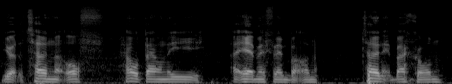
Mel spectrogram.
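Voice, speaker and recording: A man's voice: medium pitch, fairly even intonation, moderate pace, a little mellow. A man giving a casual, hands-on product demonstration in a hesitant, rambling, matter-of-fact way. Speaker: hobbyist radio reviewer. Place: garage.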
